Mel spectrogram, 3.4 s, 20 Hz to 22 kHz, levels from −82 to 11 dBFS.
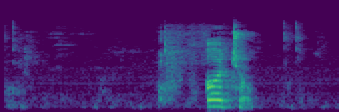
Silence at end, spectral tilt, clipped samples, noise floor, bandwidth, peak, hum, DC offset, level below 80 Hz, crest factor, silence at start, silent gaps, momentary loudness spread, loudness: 0.9 s; -1 dB/octave; under 0.1%; -58 dBFS; 10 kHz; -2 dBFS; none; under 0.1%; -72 dBFS; 22 dB; 1.55 s; none; 20 LU; -16 LUFS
